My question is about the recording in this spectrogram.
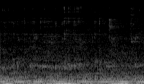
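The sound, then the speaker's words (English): Water pours steadily into a glass, a continuous gurgling trickle with a low resonant tone lasting a second and a half, no voices. “Ah, the sound of true refreshing water.”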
